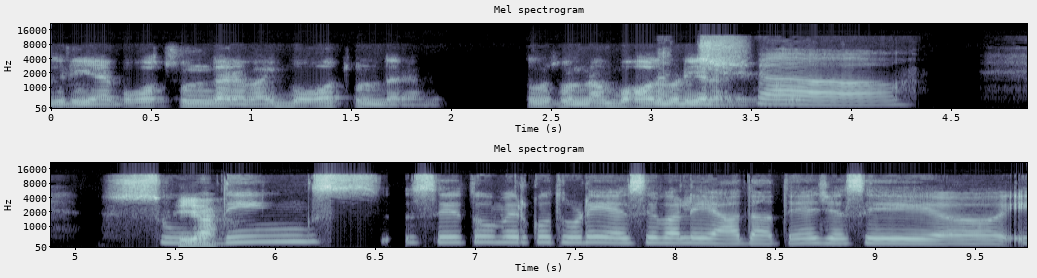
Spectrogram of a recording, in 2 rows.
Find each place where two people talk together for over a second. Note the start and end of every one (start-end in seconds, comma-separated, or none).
none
